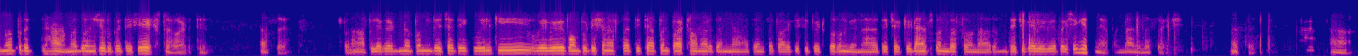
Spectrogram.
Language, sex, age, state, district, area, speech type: Marathi, male, 30-45, Maharashtra, Ratnagiri, urban, conversation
